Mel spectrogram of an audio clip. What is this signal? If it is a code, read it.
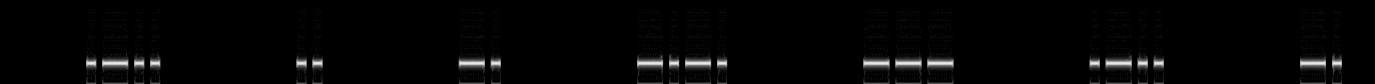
Morse code, heard as a keyed tone, about 15 wpm, spaced as for 5 wpm, 1000 Hz. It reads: LINCOLN
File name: qotdfiles / 5wpm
